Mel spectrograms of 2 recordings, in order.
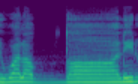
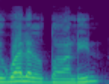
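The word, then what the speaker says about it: وَلَا الضَّالِّين: That's why we say walad-dalin. We don't say walal-dalin, walal-dalin, la, walad-dal, we don't pronounce the lam.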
